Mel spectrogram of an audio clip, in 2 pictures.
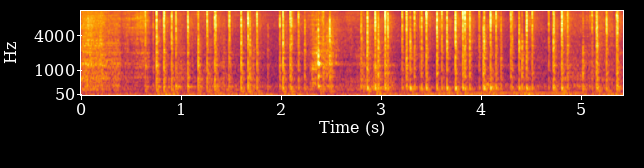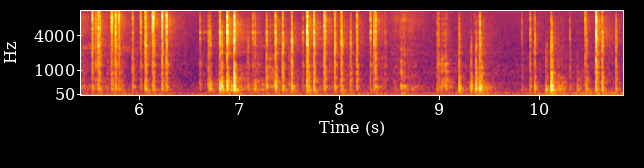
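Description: Long nails tap rapidly across the squares of a large, flat, inlaid wooden chessboard. The result is a dense, steady stream of dry, clicky taps with a warm low-mid body, very short ring and bright edges, broken by a brief lull about two-thirds of the way through.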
